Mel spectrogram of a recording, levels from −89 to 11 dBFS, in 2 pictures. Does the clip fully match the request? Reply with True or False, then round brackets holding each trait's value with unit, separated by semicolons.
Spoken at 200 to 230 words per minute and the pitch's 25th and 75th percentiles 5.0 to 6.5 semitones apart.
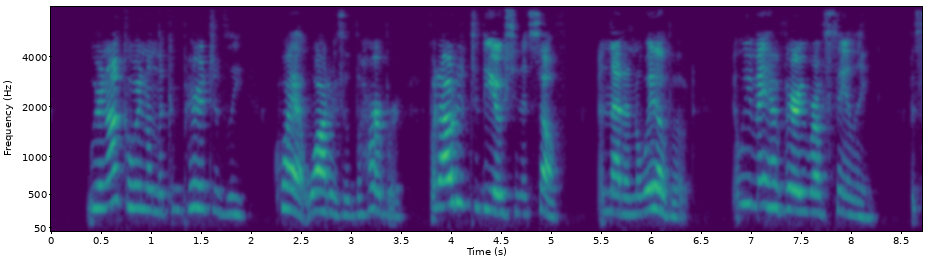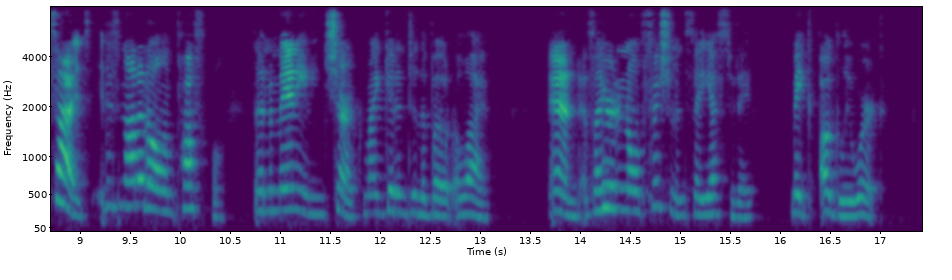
True (205 wpm; 5.3 semitones)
